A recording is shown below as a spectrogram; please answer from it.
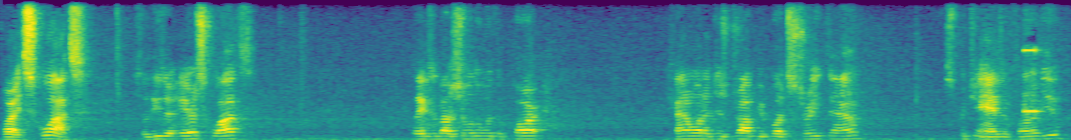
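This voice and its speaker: A man's voice: fairly high pitch, fairly even intonation, unhurried, long pauses, reverberant. Man coaching a workout, far from mic. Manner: casual, encouraging coaching while exercising. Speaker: fitness instructor. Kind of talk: workout demonstration. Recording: distant mic with clear background noise.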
